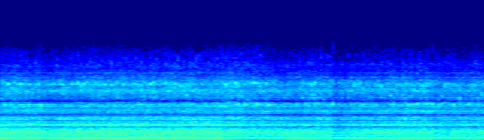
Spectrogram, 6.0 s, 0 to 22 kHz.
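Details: 29-year-old Rally electric-start mower, little gas added to tank, pumped a few times: loud, rattly single-cylinder putter holding a steady, even beat with no stumbling; running normally though not quiet.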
